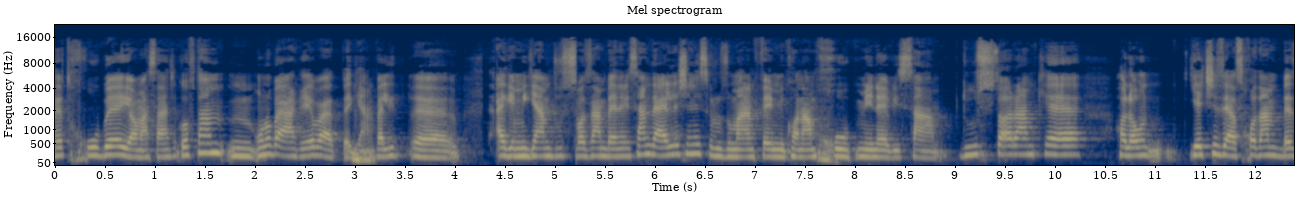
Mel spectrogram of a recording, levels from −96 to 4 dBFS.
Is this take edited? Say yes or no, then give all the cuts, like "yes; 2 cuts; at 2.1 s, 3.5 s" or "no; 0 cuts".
yes; 2 cuts; at 4.3 s, 5.2 s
